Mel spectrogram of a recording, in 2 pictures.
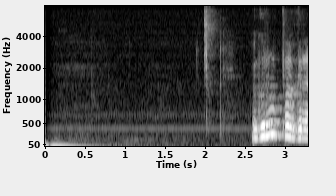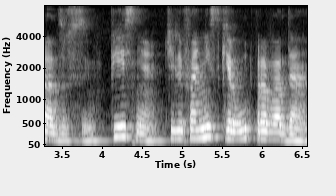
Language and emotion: Russian, neutral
